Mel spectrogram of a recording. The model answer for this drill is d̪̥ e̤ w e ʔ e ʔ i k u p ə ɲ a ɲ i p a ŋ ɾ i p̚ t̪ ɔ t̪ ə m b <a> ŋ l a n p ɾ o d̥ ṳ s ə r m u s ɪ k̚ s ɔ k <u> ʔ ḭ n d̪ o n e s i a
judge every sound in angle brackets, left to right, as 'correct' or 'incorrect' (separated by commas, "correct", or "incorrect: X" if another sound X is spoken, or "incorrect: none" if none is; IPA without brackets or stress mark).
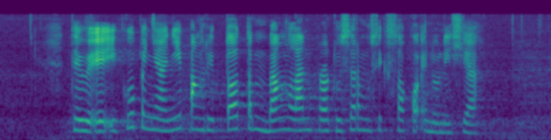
correct, incorrect: ɔ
